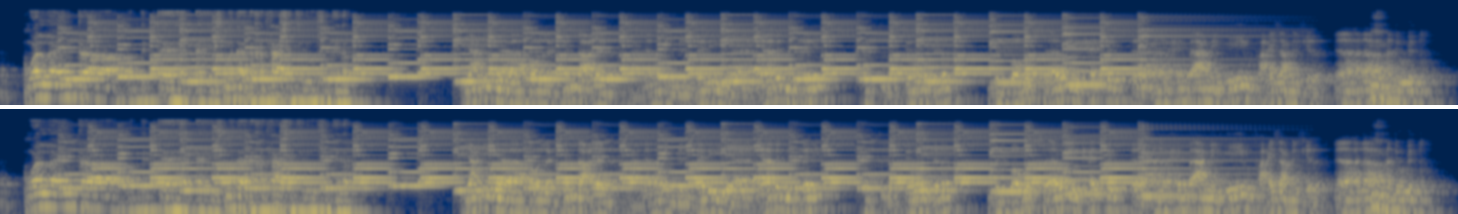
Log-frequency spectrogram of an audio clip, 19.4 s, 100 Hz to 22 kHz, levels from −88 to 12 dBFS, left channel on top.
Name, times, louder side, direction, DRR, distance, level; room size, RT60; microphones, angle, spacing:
voice 1, 0.3-4.7 18.2-18.6, left 1 dB, 75° left, 0 dB, 0.6 m, -20 dB
sound 1, 0.8-16.9, equal, 25° left, 0.6 m, -21 dB
voice 2, 6.1-11.0 11.4-12.7 13.2-19.0, right 2 dB, 35° right, 0 dB, 0.5 m, -23 dB
2.2 x 2.0 x 3.0 m, 0.80 s
head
